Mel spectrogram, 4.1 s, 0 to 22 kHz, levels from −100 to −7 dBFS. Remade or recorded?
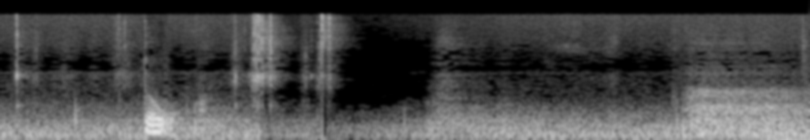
recorded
